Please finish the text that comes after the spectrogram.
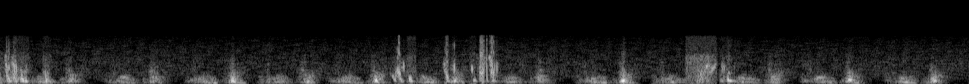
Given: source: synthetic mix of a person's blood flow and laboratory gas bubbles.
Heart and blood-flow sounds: Doppler ultrasound of blood flow; precordium
0.00-0.31 s: bubbles
0.42-0.51 s: bubbles
3.90-4.16 s: bubbles
4.42-4.58 s: bubbles
4.69-5.00 s: bubbles
6.85-7.37 s: bubbles
From the record:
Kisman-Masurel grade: 222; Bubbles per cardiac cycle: several, 3 to 8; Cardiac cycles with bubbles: 10 to 50%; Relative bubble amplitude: moderate (0.250 to 0.450); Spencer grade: 2 (many but less than half of the cardiac periods contain bubble signals, singularly or in groups); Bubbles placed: anywhere in the cardiac cycle

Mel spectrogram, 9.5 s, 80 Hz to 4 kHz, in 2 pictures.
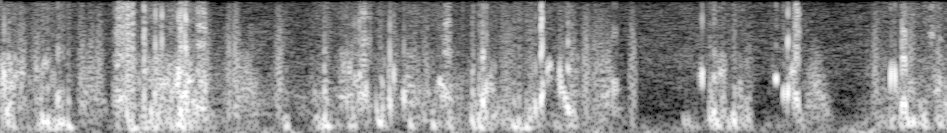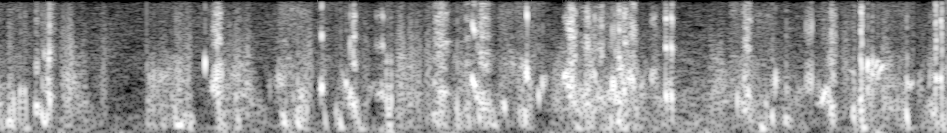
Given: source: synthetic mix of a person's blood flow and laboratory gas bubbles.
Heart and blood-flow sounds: Doppler ultrasound of blood flow; subclavian vein
0.00-0.40 s: bubbles
0.53-1.08 s: bubbles
1.41-1.47 s: bubbles
1.55-2.92 s: bubbles
3.05-3.10 s: bubbles
3.39-3.79 s: bubbles
3.84-4.04 s: bubbles
4.38-5.05 s: bubbles
5.46-5.95 s: bubbles
6.06-6.73 s: bubbles
6.88-7.48 s: bubbles
7.51-8.13 s: bubbles
8.38-9.47 s: bubbles
From the record:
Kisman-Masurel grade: 343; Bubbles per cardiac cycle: rolling drumbeat, 9 or more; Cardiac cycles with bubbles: 100%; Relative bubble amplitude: loud (0.450 to 0.775); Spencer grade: 3 (all of the cardiac periods contain showers or single bubble signals, but not dominating or overriding the cardiac motion signals); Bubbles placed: anywhere in the cardiac cycle

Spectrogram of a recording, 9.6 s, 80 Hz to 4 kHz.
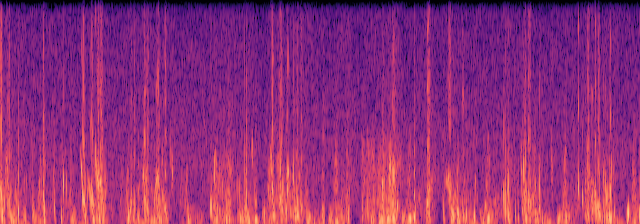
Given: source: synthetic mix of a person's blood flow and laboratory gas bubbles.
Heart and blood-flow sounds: Doppler ultrasound of blood flow; precordium
0.00-0.41 s: bubbles
0.47-0.53 s: bubbles
0.61-0.71 s: bubbles
0.77-1.03 s: bubbles
1.17-1.62 s: bubbles
1.93-2.62 s: bubbles
3.12-3.90 s: bubbles
4.04-4.57 s: bubbles
4.81-4.89 s: bubbles
5.11-5.28 s: bubbles
5.41-6.04 s: bubbles
6.17-6.28 s: bubbles
6.37-6.55 s: bubbles
6.62-7.17 s: bubbles
7.52-8.14 s: bubbles
8.25-8.32 s: bubbles
8.64-9.27 s: bubbles
9.56-9.61 s: bubbles
From the record:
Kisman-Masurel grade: 343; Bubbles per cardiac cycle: rolling drumbeat, 9 or more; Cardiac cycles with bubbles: 100%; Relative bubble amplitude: loud (0.450 to 0.775); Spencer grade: 3 (all of the cardiac periods contain showers or single bubble signals, but not dominating or overriding the cardiac motion signals); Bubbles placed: only in the low amplitude regions of the cardiac cycle

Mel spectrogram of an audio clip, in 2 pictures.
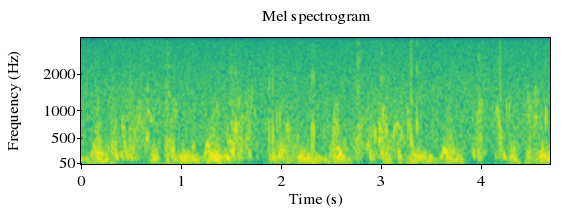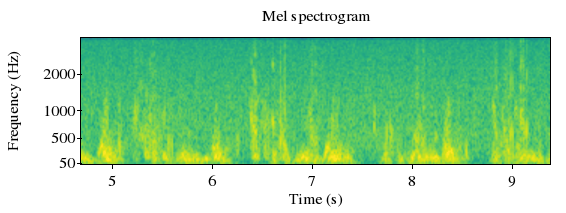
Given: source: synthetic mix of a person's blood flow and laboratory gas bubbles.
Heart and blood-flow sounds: Doppler ultrasound of blood flow; precordium
0.25-1.02 s: bubbles
1.11-1.17 s: bubbles
1.41-1.79 s: bubbles
1.87-2.21 s: bubbles
2.31-2.38 s: bubbles
2.75-3.42 s: bubbles
3.90-4.08 s: bubbles
4.12-4.75 s: bubbles
5.06-5.15 s: bubbles
5.21-5.64 s: bubbles
5.69-5.82 s: bubbles
6.24-6.29 s: bubbles
6.37-6.86 s: bubbles
6.95-7.09 s: bubbles
7.60-7.85 s: bubbles
8.01-8.32 s: bubbles
8.53-8.60 s: bubbles
8.80-9.20 s: bubbles
9.25-9.33 s: bubbles
From the record:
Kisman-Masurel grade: 332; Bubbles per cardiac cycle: rolling drumbeat, 9 or more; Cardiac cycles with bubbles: 50 to 99%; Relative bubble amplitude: moderate (0.250 to 0.450); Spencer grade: 3 (all of the cardiac periods contain showers or single bubble signals, but not dominating or overriding the cardiac motion signals); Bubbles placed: only in the low amplitude regions of the cardiac cycle

